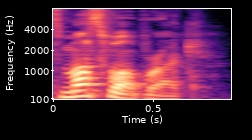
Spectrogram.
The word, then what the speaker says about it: Muswell Brook: It's not spelled weird at all. It's Muswell Brook.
